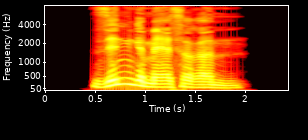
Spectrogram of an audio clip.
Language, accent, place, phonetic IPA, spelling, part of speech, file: German, Germany, Berlin, [ˈzɪnɡəˌmɛːsəʁəm], sinngemäßerem, adjective, De-sinngemäßerem.ogg
- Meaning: strong dative masculine/neuter singular comparative degree of sinngemäß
